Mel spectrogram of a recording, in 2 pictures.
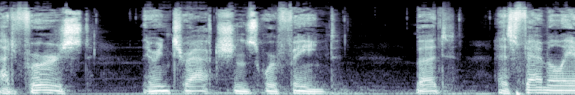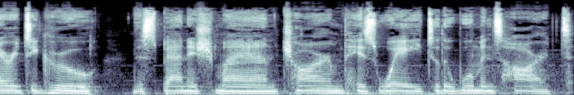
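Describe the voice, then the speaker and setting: A put-on character voice comes through low in pitch at a very slow pace. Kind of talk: horror narration. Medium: read story. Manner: solemn, measured.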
